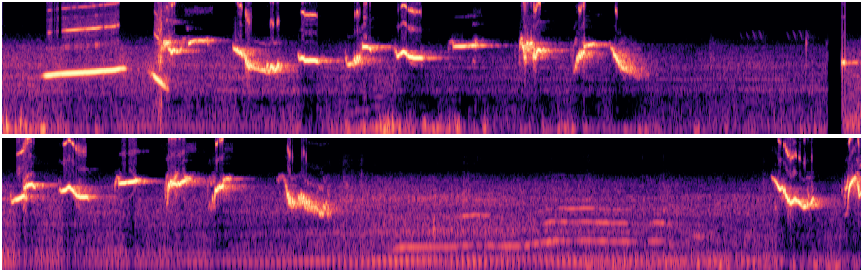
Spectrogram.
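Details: Morning song of an Oriental magpie-robin: rapid clear whistles and sharp chirps in varied phrases, a short break midway, then more quick notes, with a soft lower whistled tone faintly heard behind.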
